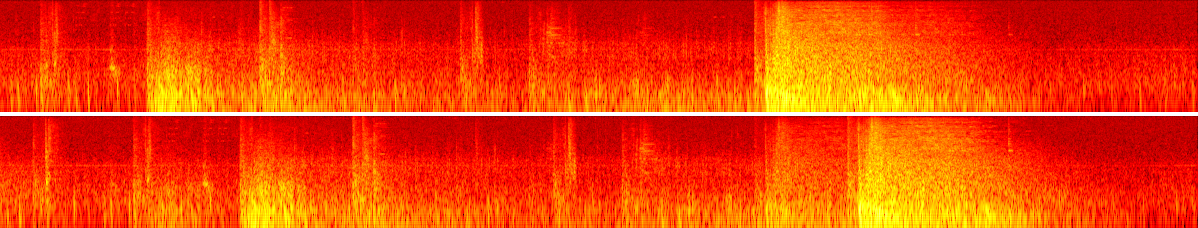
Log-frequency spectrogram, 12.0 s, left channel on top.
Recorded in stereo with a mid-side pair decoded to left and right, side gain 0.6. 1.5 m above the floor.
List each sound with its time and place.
Only background noise.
